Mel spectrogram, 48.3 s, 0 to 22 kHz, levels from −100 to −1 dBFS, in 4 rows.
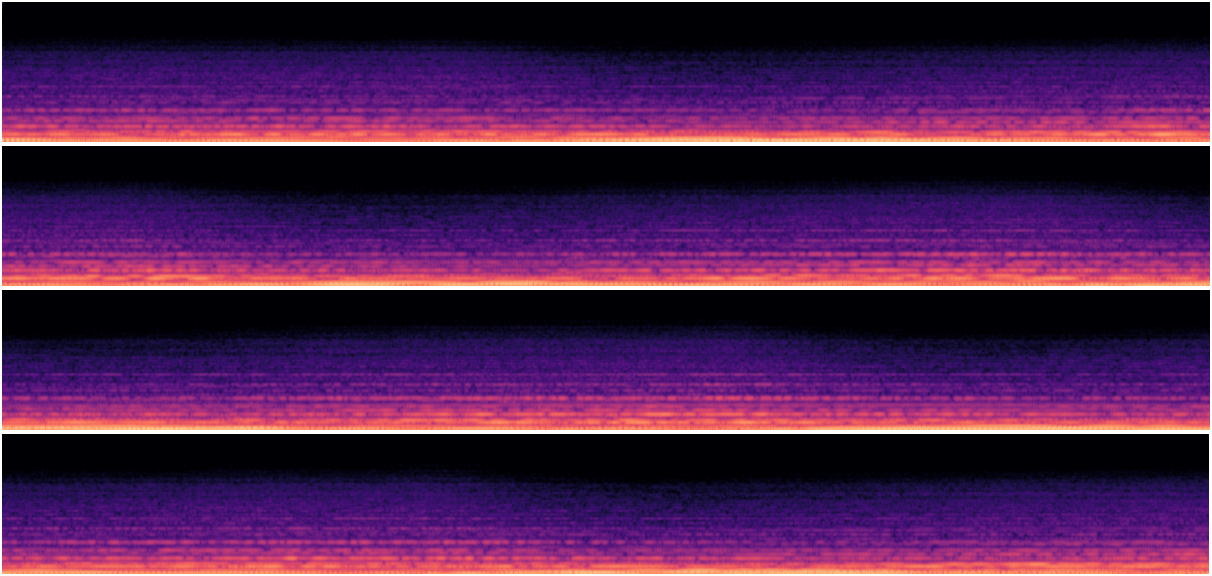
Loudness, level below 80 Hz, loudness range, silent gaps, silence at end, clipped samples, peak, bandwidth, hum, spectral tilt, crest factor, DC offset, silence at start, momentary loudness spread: -24 LUFS; -20 dBFS; 7 LU; none; 0 s; under 0.1%; -4 dBFS; 1.9 kHz; none; -12.5 dB/octave; 16 dB; 2%; 0 s; 10 LU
